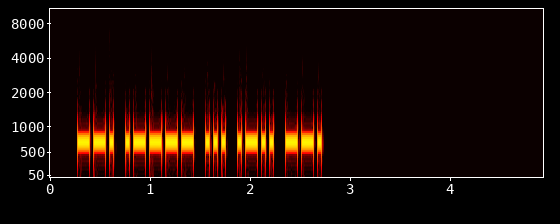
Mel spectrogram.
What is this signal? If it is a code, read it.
Morse code, heard as a keyed tone, about 32 wpm, 700 Hz. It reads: G1SLG
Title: DXCC-100 Call Signs - 5 Characters - Repeated 2x - 30wpm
